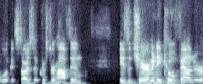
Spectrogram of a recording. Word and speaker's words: Hoftun: a cool guest an awesome guest uh Chris hofton I should have asked you how to say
